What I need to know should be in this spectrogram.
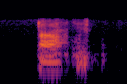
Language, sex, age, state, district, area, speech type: Odia, male, 18-30, Odisha, Bargarh, urban, conversation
